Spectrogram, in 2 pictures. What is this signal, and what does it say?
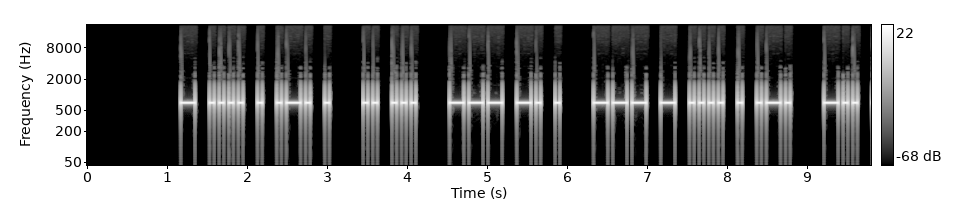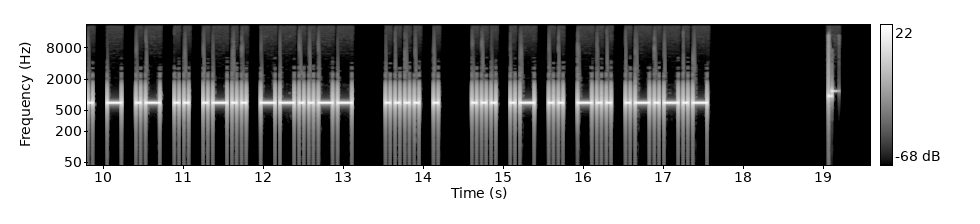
Morse code, heard as a keyed tone, about 20 wpm, 700 Hz. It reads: THERE IS ONE OTHER DETAIL, HE SAID.
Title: Sentences from Top 1500 Words 20wpm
